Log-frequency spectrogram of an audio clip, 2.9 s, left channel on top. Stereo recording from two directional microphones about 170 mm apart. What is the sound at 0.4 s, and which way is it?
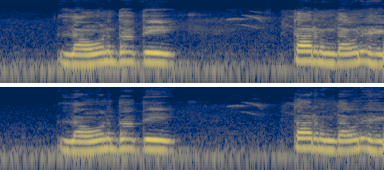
A man's voice, centre (ahead or behind).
